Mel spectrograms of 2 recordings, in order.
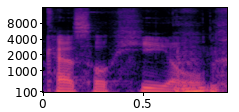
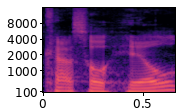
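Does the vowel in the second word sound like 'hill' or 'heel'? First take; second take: heel; hill. First: The second word has a long 'ee' vowel. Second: The second word has a short 'i' vowel. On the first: The speaker calls it wrong. "not Castle Heel" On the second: The speaker calls it right. "it's Castle Hill"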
